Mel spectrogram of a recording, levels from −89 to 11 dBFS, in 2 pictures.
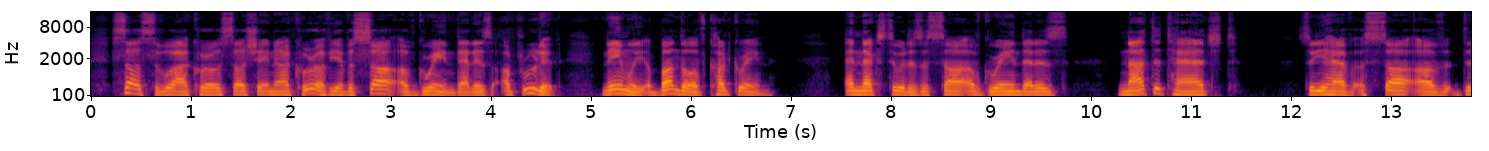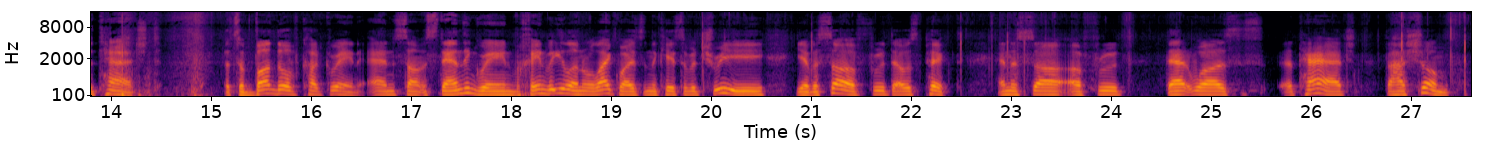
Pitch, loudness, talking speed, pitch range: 140 Hz, -19 LUFS, 160 wpm, 130-150 Hz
